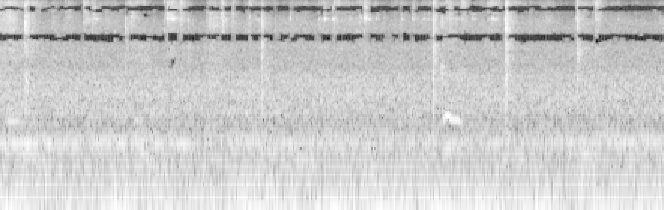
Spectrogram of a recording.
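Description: Passenger train running at speed, heard from inside the coach: a steady low rumble with a steady hum over it and a few faint clicks.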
